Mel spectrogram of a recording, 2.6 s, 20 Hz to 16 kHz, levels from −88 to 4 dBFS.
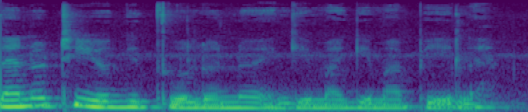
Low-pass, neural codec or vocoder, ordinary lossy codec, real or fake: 14.4 kHz; none; MP3, 64 kbps; real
